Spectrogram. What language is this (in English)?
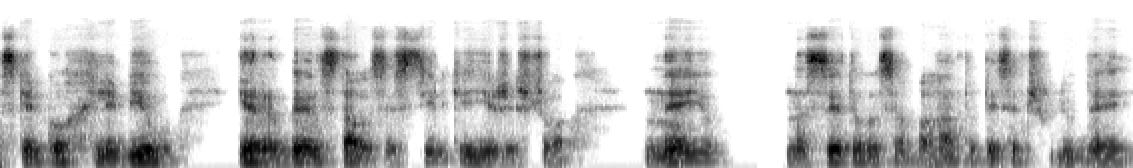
Ukrainian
